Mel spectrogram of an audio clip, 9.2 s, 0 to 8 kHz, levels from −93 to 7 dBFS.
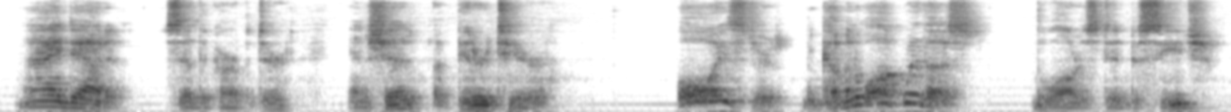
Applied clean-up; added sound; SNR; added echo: neural separator model SepFormer DNS4.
